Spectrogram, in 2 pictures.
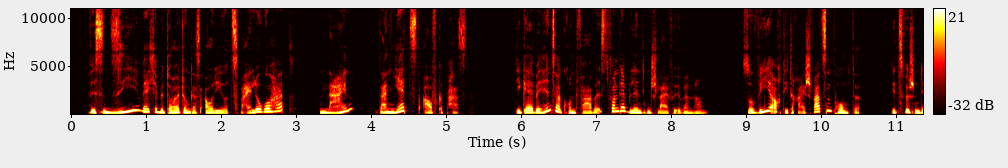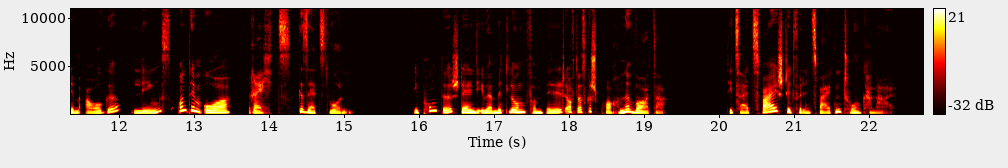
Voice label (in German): Hochdeutsch; sprechproben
